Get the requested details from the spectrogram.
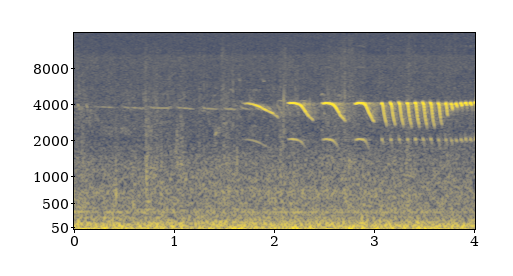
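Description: A field sparrow, a small brown bird, sings a clear whistled series of notes that start slow and spaced, then speed up into a quick accelerating trill, heard outdoors over a low rumbling background.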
